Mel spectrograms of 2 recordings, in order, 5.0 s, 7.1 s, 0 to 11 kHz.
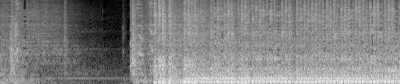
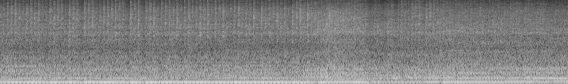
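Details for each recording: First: Polaris Ranger 6x6 UTV bought at auction, jump-started after it wouldn't start: after a short crank it catches and settles into a loud, uneven, raspy chug and sounds terrible; a possible exhaust blow and a fuelling problem are suspected. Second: Polaris Ranger 6x6 UTV after wheel bearing and boot work, test drive: steady low idle with loud, slightly uneven mechanical clatter, sounds better than before but still noisy even in the cab; normal running for this machine.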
